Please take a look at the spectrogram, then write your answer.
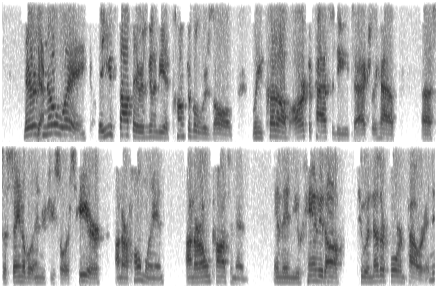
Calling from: Illinois, United States; East Central Illinois.

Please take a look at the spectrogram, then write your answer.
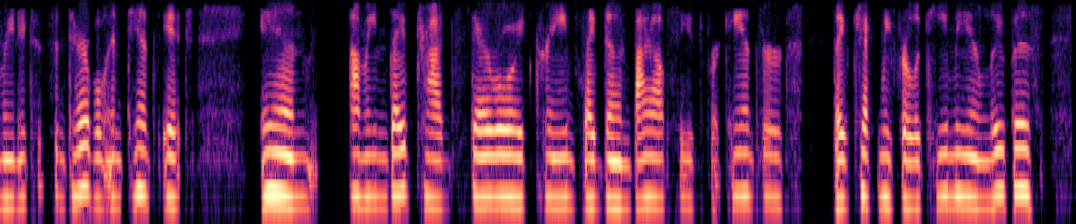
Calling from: Florida, United States; I am calling from Florida.

